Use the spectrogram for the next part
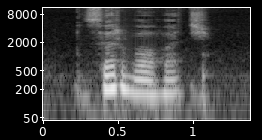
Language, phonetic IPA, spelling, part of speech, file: Polish, [sɛrˈvɔvat͡ɕ], serwować, verb, LL-Q809 (pol)-serwować.wav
